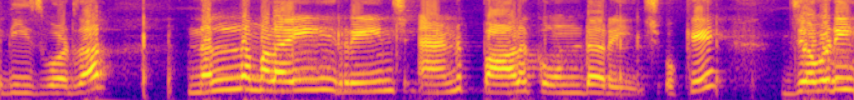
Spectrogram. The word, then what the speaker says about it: नल्लामलाई: इसको इंग्लिश में नल्लामलाई रेंज बोलेंगे एंड पालकोंडा रेंज बोलेंगे, बट the true way टू से these words are नल्लामलाई range and Palkonda range.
